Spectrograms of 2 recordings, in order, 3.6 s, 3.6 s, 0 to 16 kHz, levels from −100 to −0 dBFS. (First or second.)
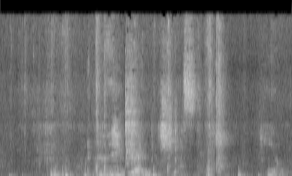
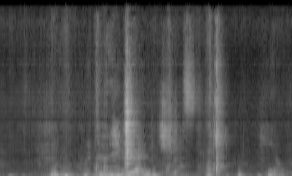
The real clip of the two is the first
